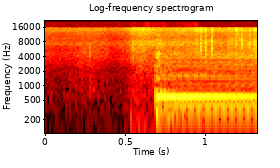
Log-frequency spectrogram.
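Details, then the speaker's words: Small compressor hums steadily but will not start or turn: motor stalled, compressor probably seized with grease/oil rotted inside from never being lubricated properly. "i nie rusza buczy nie ruszanie To niezbyt dużo chyba zgniło smaru"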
